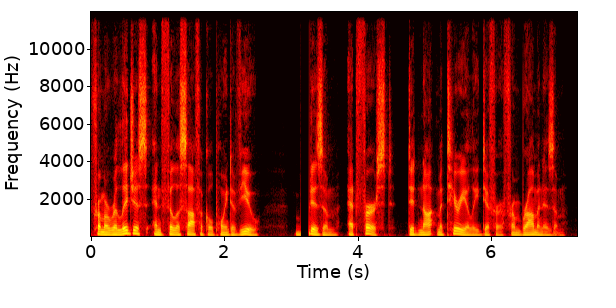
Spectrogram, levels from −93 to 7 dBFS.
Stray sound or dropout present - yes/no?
yes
